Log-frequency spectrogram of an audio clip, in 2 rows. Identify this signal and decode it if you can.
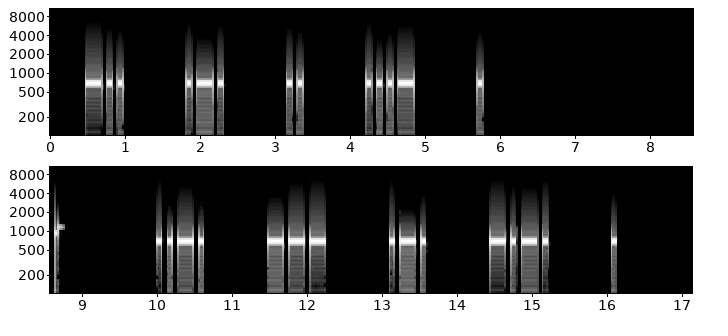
Morse code, heard as a keyed tone, about 17 wpm, spaced as for 8 wpm, 700 Hz. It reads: DRIVE FORCE
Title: 4x Character Spacing - Top 500 Words - 17wpm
